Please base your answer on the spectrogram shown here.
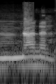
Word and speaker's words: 나는: Dibacanya apa ini? Berarti adalah 나는. Nanen.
